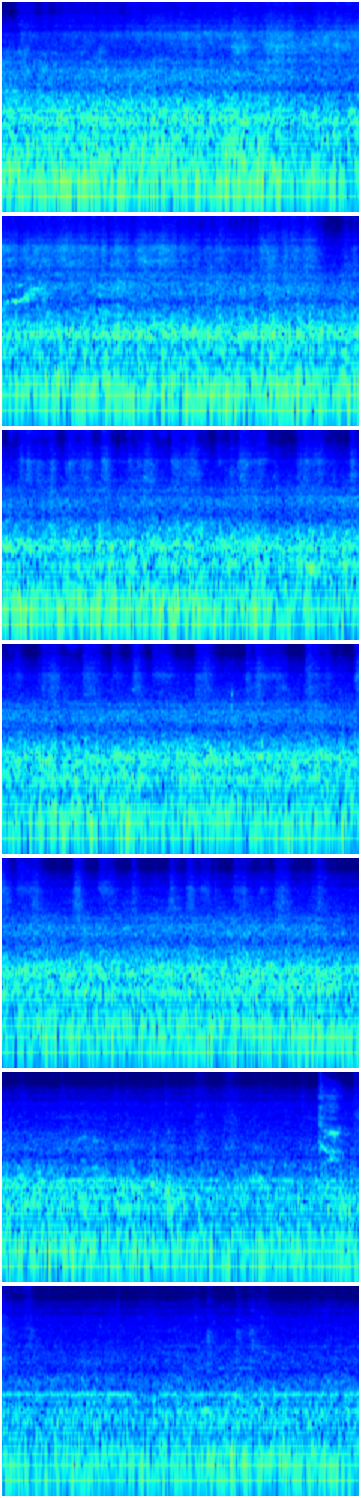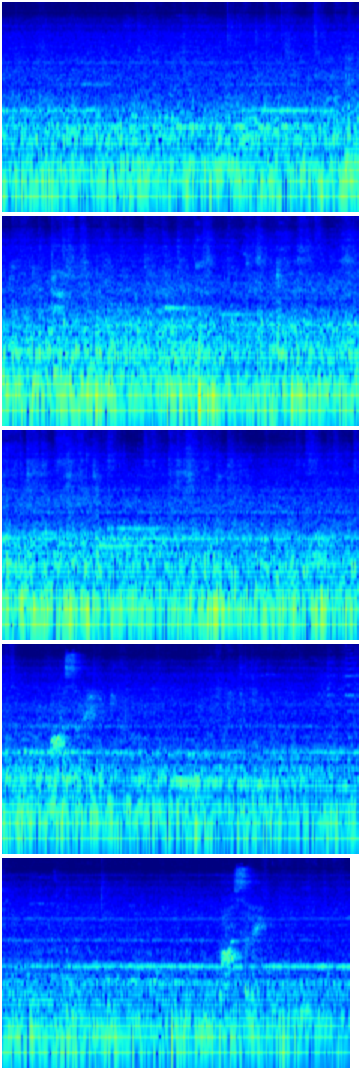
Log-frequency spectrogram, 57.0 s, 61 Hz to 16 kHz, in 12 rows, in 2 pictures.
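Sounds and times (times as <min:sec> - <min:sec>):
train running noise rumble: 0:00.0 - 0:57.0.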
